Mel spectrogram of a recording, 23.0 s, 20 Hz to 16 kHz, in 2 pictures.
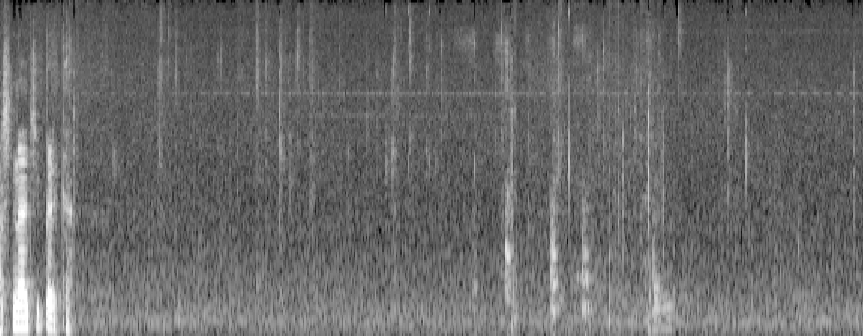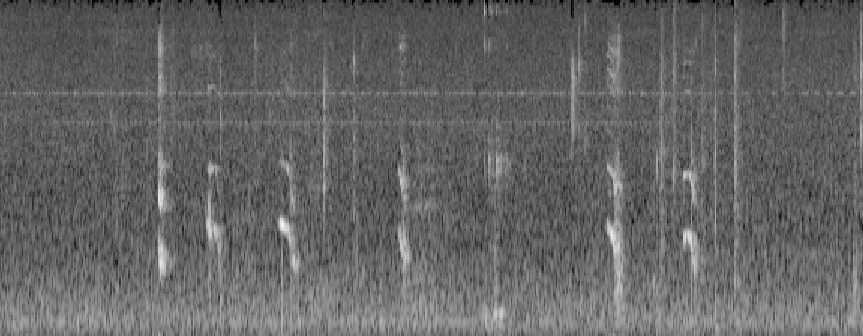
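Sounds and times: puppy whimpering: 0:06.6 - 0:08.0, 0:13.6 - 0:14.5, 0:15.2 - 0:15.6, 0:16.8 - 0:17.0, 0:19.6 - 0:19.9, 0:20.5 - 0:21.0.

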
